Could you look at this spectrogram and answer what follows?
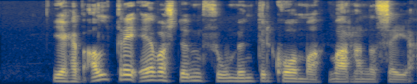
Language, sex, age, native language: Icelandic, male, 30-39, Icelandic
